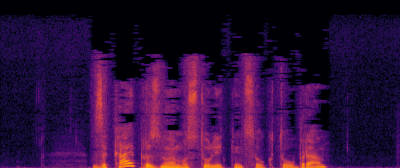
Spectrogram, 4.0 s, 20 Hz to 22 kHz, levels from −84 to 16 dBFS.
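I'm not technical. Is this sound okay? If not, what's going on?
No. Throughout, the speech sounds swirly, hollow and smeared: generation loss, likely from about seven rounds of compressed re-saving, murkier than one save gives.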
